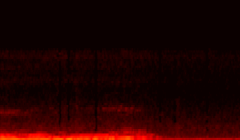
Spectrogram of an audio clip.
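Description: A woman's drawn-out vocal tone from a qigong breathing exercise, held steady, then gliding upward in pitch and fading out about one and a half seconds in.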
